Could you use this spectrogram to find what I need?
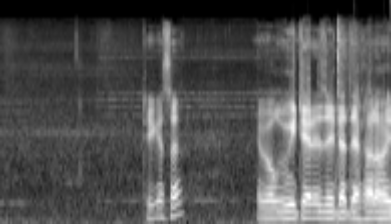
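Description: A key clicks as it turns in a motorcycle's ignition lock.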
